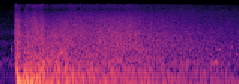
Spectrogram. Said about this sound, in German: Sie verbinden sich mit einem lauten Knall. Äh, Moment, wir spielen den Knall kurz ein.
